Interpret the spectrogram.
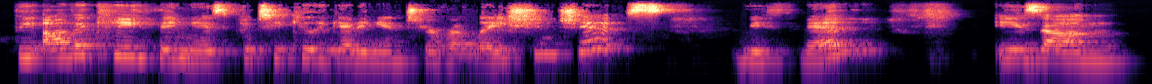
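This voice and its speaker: A relationship coach with a cold answers listener questions, offering earnest, reflective advice in a casual way. Her scratchy, nasal voice is mid-range, and the sound is roomy.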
